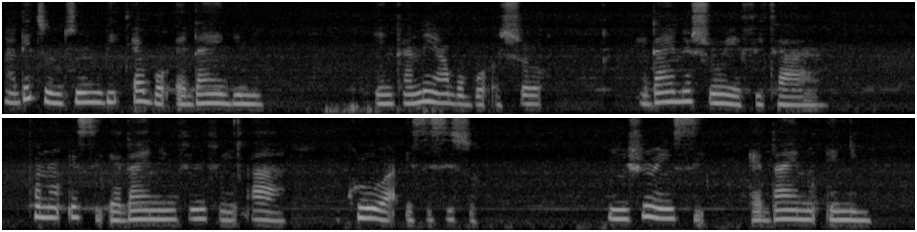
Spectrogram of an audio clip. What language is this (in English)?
Akan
